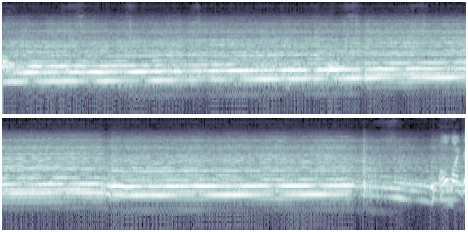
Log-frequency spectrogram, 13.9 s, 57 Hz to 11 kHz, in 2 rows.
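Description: A 2009 Lotus 2-Eleven engine howls at sustained high revs near 173 mph in Forza Horizon 3. The steady, loud, harmonic drone shifts pitch briefly around two gear changes.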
